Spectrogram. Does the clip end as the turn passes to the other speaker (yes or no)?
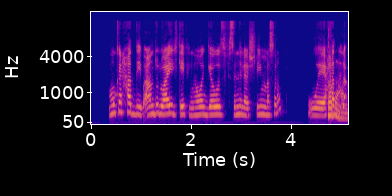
no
